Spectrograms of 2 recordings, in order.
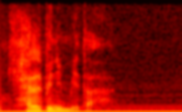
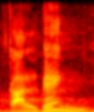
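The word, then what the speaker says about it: Calvin: 바로 존 켈빈입니다. 이 불어식으로, 프랑스 사람이기 때문에 불어식으로 오늘도 제네바는 주네브, 바로 불어권이죠. 스위스지만. 그래서 존 깔뱅 이렇게 발음합니다만 영어식으로는 존 켈빈입니다.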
